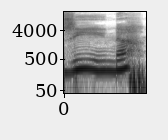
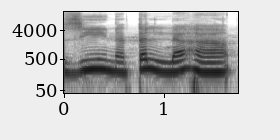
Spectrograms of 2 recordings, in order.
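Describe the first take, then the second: First: The word ends in an h sound, then stops. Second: The word ends in a t sound, joined onward. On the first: The reciter pauses here to take a breath. "अगर आप रोकना चाहते हैं सांस लेने के लिए, पॉज लेने के लिए" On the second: The reciter continues without pausing. "अगर आप कंटिन्यूएशन कर रहे हैं"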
